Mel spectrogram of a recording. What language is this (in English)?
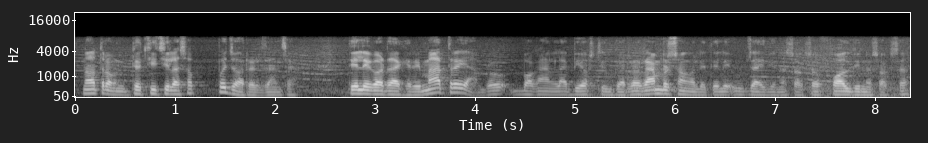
Nepali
